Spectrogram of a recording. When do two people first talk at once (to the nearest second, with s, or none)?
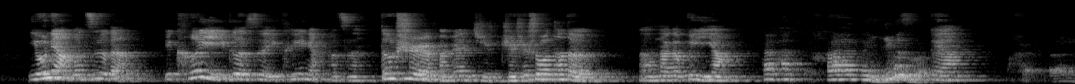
none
